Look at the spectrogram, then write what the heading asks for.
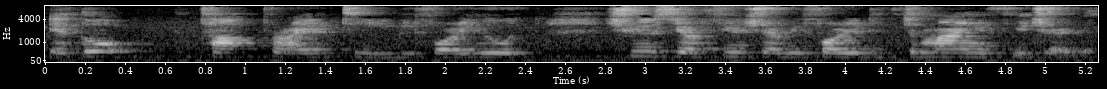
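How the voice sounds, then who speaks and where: A woman talks at a fairly quick pace with big swings in loudness, noticeable background noise and audible room echo. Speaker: medical student. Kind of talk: casual chat.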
